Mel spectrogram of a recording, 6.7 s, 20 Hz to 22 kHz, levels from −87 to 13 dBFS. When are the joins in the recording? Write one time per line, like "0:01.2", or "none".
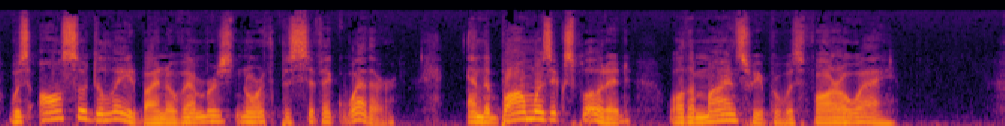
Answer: none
